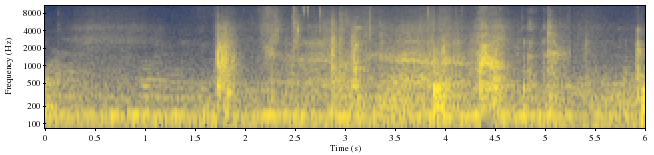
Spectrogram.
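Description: Joints in the neck and upper back popping during a chiropractic adjustment: a sharp first crack just under two seconds in, then several more in a quick series over the next few seconds, over a steady low hum.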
